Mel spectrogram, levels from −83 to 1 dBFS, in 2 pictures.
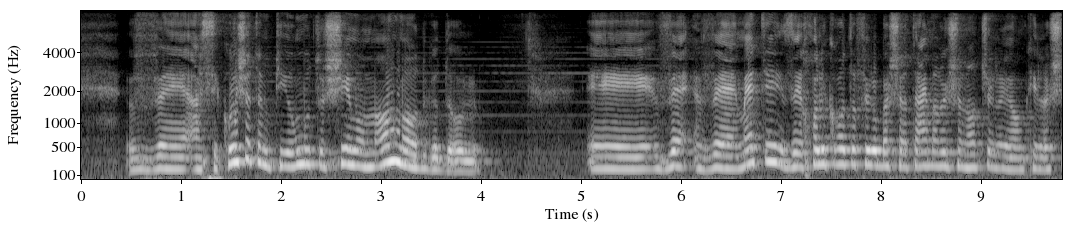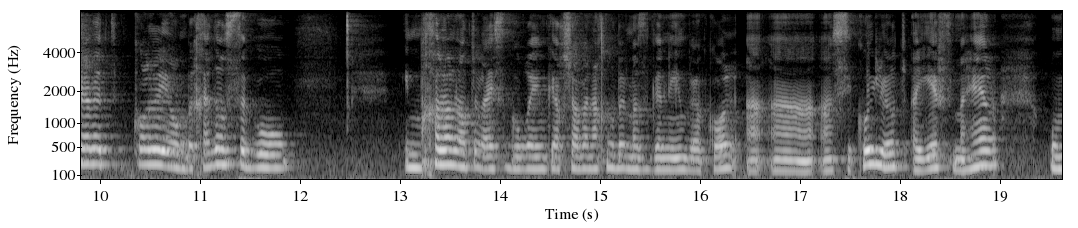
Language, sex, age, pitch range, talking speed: Hebrew, female, 60-79, 165-215 Hz, 120 wpm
